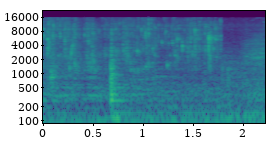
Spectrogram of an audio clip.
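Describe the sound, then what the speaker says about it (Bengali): Hot water pours into a pan of frying moong dal, making a steady rushing, splashing stream that fills the whole short moment and then eases off near the end. "এবার আমি জল দিয়ে দেবো, জলটা কিন্তু গরম দেবেন"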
